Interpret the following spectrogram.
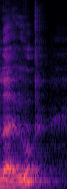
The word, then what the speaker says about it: Loeb: which is midway between the correct pronunciation Loeb, which is the Americans still say that is correct, and Loeb, which is how it tends to be pronounced in the UK, which I gather is wrong.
